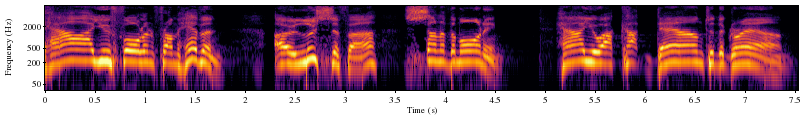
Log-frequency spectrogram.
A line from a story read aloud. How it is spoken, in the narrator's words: he said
